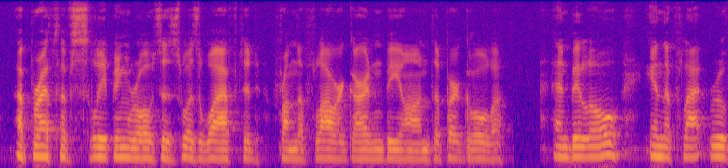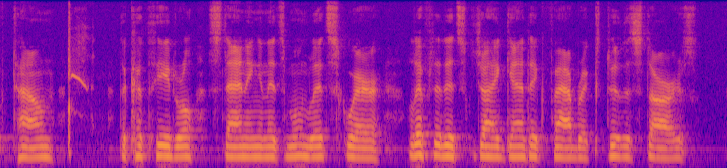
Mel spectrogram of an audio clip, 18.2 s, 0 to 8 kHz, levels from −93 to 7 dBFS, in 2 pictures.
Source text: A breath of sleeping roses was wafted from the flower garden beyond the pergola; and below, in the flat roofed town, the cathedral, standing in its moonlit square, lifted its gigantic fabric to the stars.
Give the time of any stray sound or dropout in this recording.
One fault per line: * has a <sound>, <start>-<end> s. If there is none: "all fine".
* has a cough, 9.9-10.3 s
